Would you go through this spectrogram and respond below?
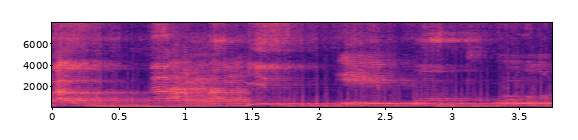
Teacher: jadi tidak mungkin dia mengalir ab enggak bisa dia pasti mati ya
